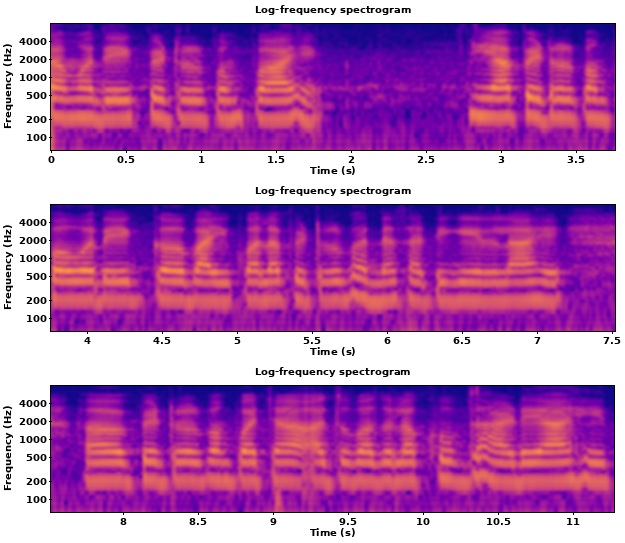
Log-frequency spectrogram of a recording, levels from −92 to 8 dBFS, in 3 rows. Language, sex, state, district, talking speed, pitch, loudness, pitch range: Marathi, female, Maharashtra, Pune, 120 wpm, 210 Hz, -26 LUFS, 205-215 Hz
